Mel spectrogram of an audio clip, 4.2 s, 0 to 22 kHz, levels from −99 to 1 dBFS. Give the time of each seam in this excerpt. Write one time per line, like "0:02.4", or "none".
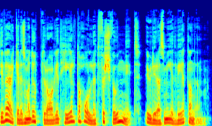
none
